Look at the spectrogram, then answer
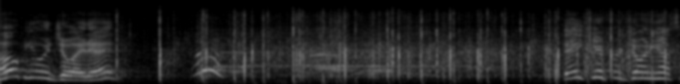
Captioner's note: applause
